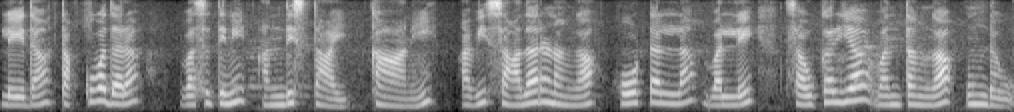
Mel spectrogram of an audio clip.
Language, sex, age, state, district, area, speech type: Telugu, female, 18-30, Telangana, Nagarkurnool, urban, spontaneous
